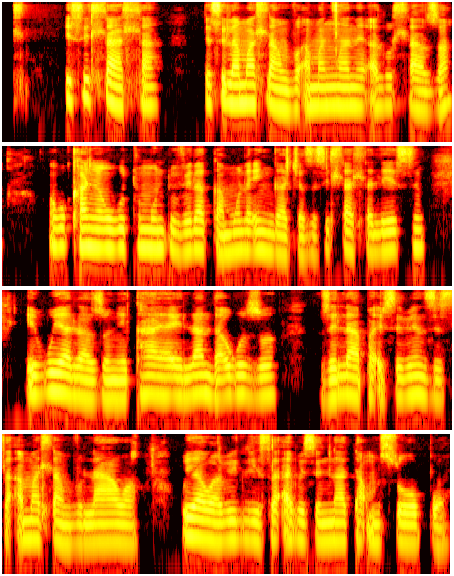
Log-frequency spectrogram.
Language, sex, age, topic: North Ndebele, male, 36-49, health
